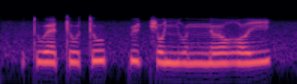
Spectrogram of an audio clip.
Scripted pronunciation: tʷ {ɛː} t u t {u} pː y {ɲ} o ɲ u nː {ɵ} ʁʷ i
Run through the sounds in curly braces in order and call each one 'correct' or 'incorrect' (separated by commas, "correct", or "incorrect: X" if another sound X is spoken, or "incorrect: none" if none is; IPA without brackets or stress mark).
correct, correct, incorrect: c, correct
